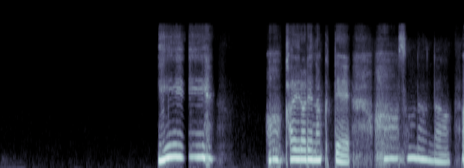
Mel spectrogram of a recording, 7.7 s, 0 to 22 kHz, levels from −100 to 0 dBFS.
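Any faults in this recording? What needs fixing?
Hard clipping occurs from 2.67 to 2.81 s. The speech peaks there exceed what the signal path can pass by about 1 dB. They are cut flat, adding high harmonics heard as brief crackle. Leaving more headroom before conversion would prevent it.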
